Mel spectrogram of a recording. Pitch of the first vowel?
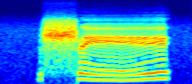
low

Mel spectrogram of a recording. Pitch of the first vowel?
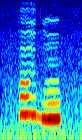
high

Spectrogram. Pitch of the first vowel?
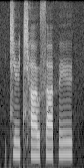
high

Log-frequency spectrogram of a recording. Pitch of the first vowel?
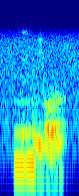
high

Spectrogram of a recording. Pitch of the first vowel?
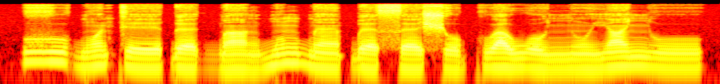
falling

